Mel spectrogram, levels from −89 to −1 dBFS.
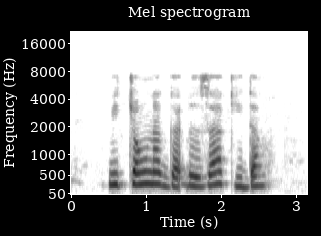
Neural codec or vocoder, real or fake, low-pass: none; real; 7.2 kHz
